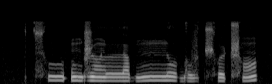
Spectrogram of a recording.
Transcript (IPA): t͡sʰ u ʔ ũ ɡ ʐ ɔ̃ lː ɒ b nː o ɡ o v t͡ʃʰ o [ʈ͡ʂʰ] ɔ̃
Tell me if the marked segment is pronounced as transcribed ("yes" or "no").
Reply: yes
